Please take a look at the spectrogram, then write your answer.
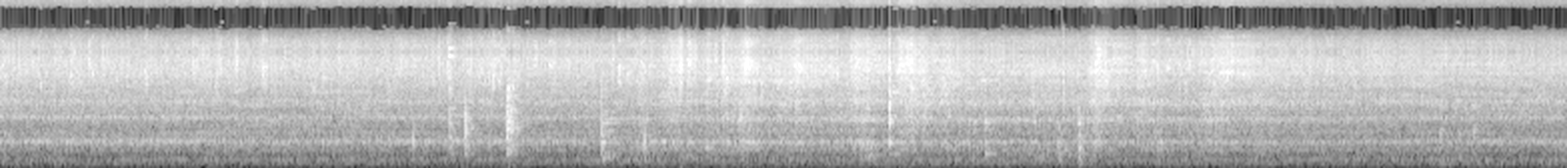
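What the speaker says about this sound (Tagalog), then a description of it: "ihahalo muna natin dito yung salt and yung ground black pepper" Braised beef is stirred with salt and ground black pepper in a pan, giving a close scraping, clattering stir over a soft sizzle, with irregular spoon knocks and no talking.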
